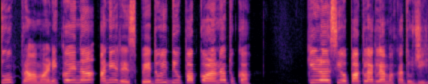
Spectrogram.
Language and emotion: Goan Konkani, disgusted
